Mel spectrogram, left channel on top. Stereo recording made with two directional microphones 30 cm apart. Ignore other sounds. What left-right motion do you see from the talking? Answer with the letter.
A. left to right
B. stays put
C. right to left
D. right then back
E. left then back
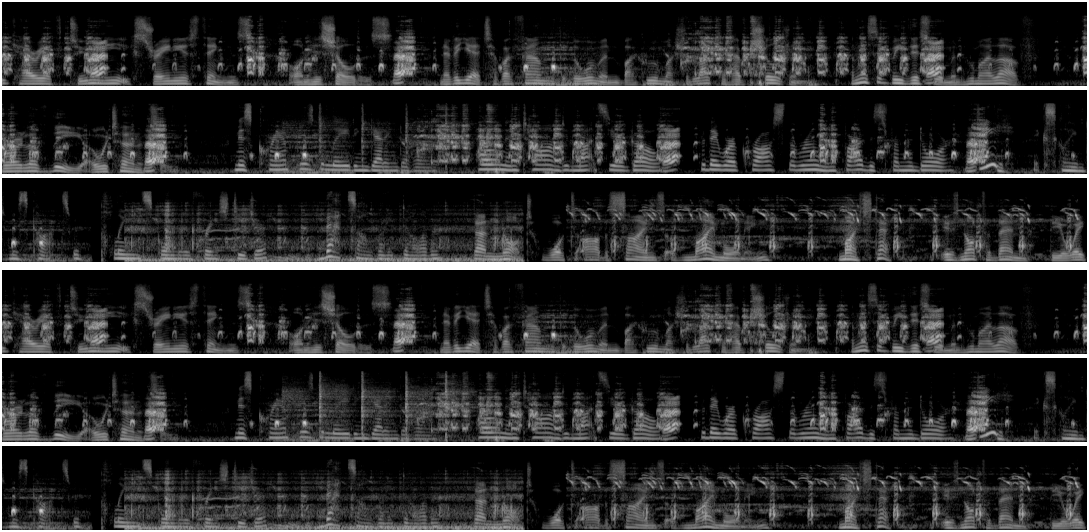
B.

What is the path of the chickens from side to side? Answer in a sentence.
In this clip you hear the chickens move to the right.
